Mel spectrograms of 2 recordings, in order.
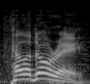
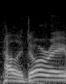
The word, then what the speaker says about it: Palidore: up for you guys can just call me uh paladore some sometimes people make that mistake it's a uh is it pallidore or they typo it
